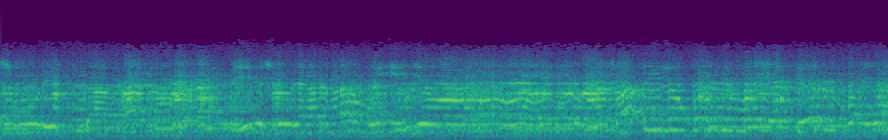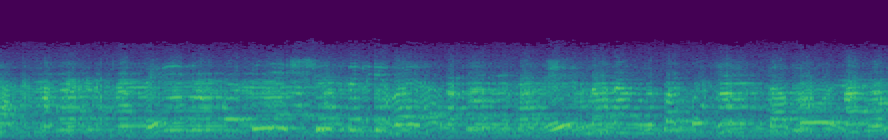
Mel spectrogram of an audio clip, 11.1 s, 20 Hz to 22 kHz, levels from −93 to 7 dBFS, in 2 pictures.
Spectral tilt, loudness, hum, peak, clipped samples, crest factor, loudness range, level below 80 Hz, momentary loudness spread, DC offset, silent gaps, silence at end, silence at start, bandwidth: -2.5 dB/octave; -21 LUFS; none; -6 dBFS; under 0.1%; 14 dB; 2 LU; -60 dBFS; 4 LU; under 0.1%; none; 0 s; 0 s; 6.2 kHz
